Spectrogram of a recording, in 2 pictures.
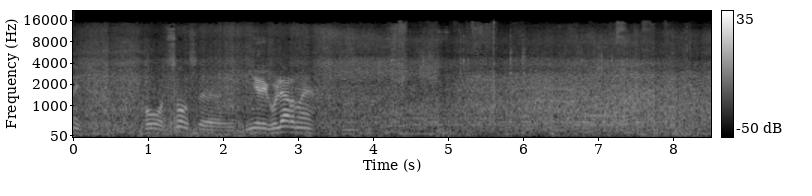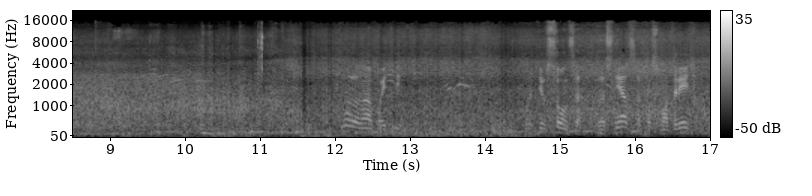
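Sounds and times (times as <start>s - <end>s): surf breaking on shore: 0.0s - 17.0s
wind buffeting microphone: 0.0s - 17.0s.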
